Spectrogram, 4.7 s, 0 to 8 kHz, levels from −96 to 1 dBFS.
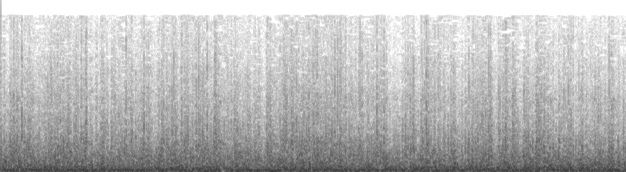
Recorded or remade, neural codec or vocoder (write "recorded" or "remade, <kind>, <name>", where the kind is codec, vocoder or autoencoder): recorded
